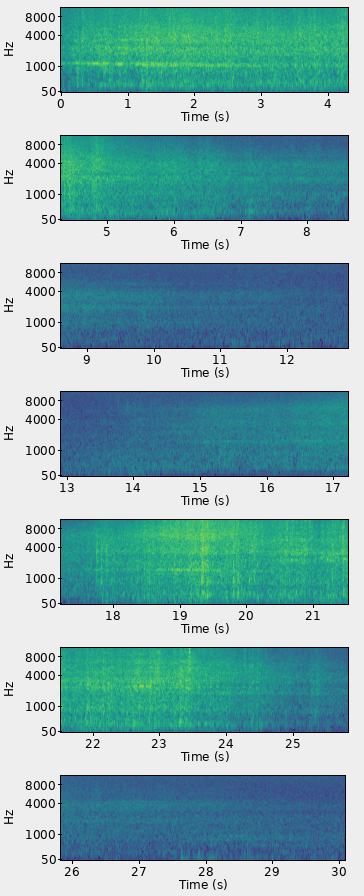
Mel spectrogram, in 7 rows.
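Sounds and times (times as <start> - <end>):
electric train passing: 0.0 - 30.0.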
